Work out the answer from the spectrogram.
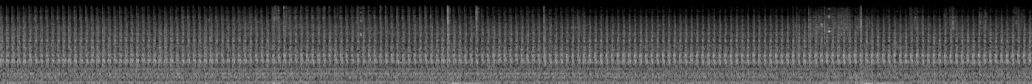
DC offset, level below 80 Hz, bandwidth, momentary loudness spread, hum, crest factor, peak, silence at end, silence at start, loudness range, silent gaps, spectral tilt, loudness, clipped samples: under 0.1%; -40 dBFS; 17 kHz; 2 LU; none; 24 dB; -2 dBFS; 0 s; 0 s; 1 LU; none; -2 dB/octave; -25 LUFS; under 0.1%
